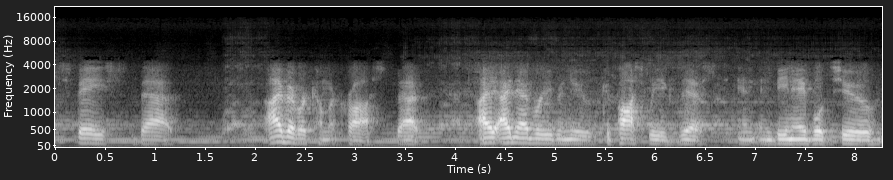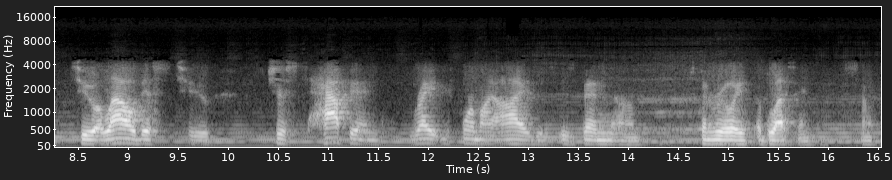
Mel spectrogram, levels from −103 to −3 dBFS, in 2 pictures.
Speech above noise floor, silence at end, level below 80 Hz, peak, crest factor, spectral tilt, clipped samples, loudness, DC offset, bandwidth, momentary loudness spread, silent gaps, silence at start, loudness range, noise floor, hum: 22 dB; 0 s; -64 dBFS; -2 dBFS; 20 dB; -9 dB/octave; under 0.1%; -20 LUFS; under 0.1%; 5.6 kHz; 20 LU; none; 0 s; 5 LU; -42 dBFS; none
